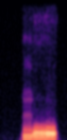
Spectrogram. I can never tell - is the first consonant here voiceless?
no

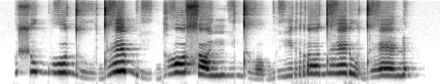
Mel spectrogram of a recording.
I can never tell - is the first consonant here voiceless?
yes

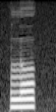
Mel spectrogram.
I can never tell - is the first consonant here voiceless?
no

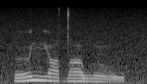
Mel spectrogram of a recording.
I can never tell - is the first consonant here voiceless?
no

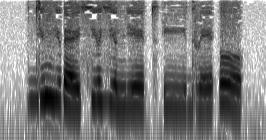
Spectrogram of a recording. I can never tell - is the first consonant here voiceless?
no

